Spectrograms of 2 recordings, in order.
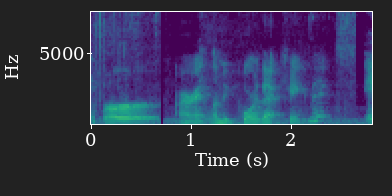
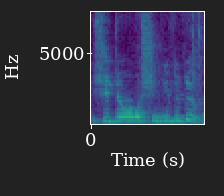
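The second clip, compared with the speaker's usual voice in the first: ordinary talk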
